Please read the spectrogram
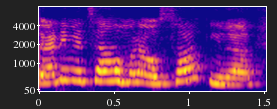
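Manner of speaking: ordinary talk, nothing marked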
